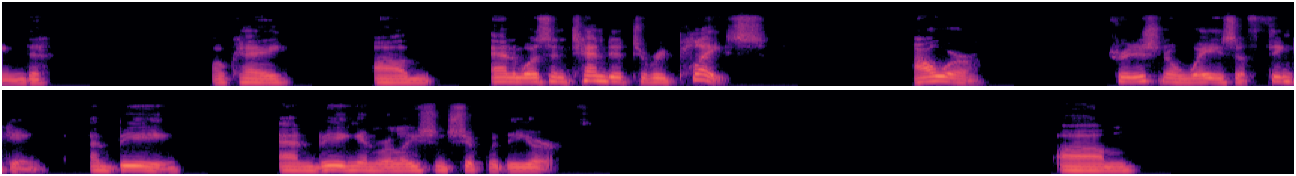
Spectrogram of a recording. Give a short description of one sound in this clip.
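An elderly woman speaks calmly and slowly, in pauses, through an online call.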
